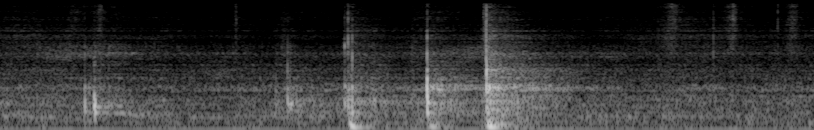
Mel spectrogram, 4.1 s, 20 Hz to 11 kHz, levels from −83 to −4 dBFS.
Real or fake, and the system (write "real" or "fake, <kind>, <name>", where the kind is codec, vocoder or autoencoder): fake, codec, SNAC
